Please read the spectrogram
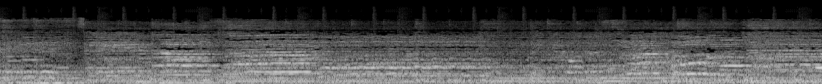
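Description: Stage-show music with a choir singing long, held notes.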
